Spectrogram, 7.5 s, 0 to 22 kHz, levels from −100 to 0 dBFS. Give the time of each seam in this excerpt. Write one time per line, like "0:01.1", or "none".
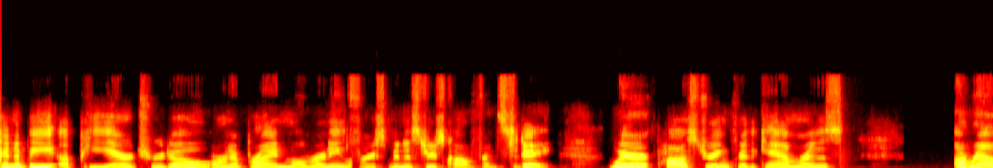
0:01.7
0:02.6
0:04.9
